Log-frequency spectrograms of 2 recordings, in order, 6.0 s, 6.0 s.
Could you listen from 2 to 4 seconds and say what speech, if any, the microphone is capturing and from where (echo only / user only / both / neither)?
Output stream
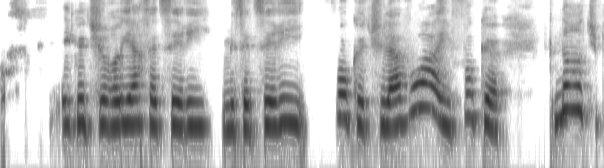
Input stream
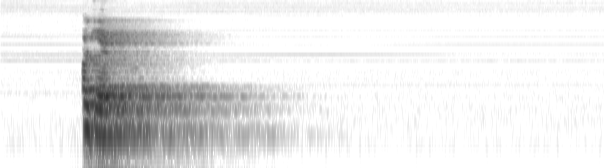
neither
